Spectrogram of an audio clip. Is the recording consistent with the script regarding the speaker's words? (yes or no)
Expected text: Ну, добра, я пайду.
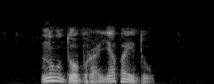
yes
